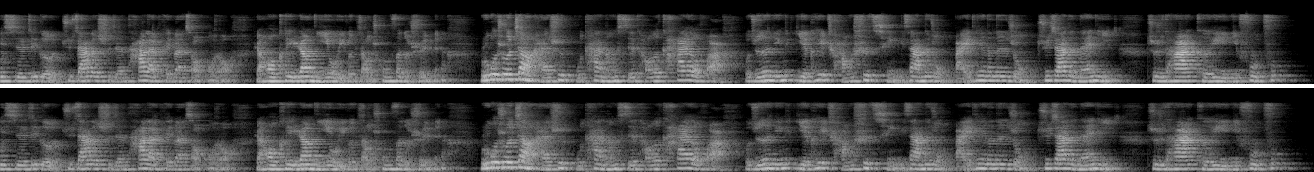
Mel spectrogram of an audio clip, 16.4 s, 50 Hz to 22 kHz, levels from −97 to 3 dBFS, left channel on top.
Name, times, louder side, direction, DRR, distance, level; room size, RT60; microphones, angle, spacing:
voice 1, 0.0-2.9 3.2-5.7 6.0-13.9 14.4-15.9, left 1 dB, 35° left, -4 dB, 6.6 m, -29 dB
18.0 x 12.0 x 2.6 m, 0.62 s
head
